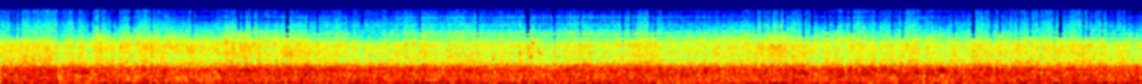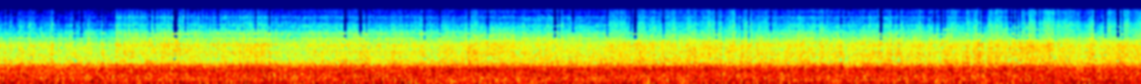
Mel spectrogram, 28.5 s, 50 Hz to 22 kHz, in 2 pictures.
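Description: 9 hp racing kart engine running at race pace, heard onboard as a steady, loud rumble mixed with wind rush, with no clear rise or fall in revs.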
